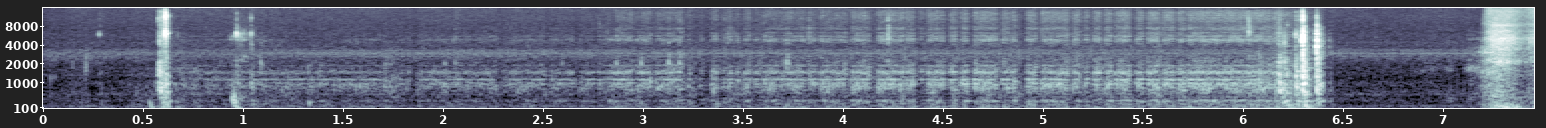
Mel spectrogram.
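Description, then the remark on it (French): A cassette player clicks twice, then a steady mechanical whir of the tape rewinding runs for several seconds, stops with a clunk, and the cassette is handled and flipped over to its other side with a rattling clatter. “On va faire un petit rewind. Je change la cassette de côté.”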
